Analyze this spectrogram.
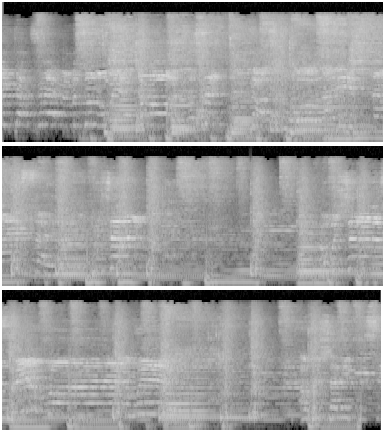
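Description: Live music over the stage sound system, with a man singing into a microphone over the backing track; a heavy bass line comes in about a second in.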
